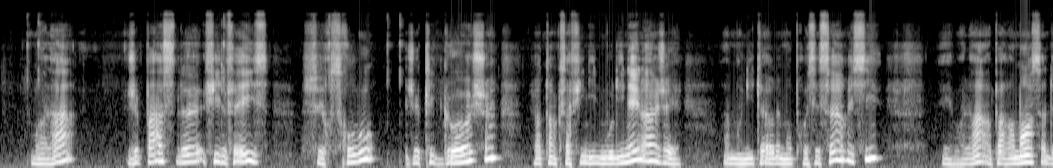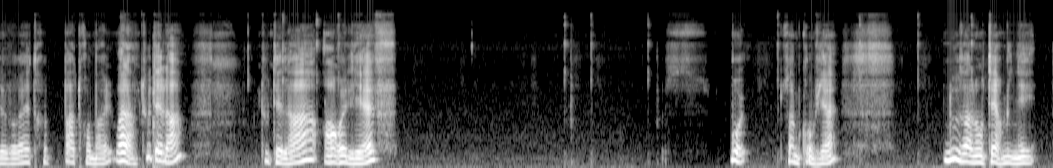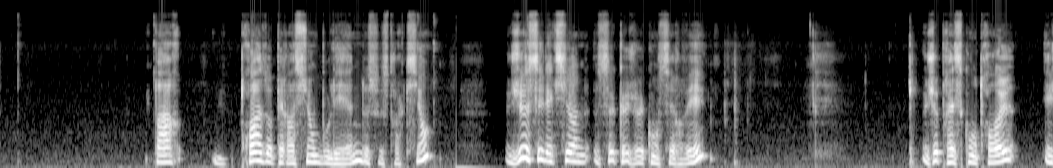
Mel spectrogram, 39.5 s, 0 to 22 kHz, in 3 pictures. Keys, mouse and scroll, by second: 0.3 click, 2.6 click, 3.8 click, 4.8 click, 15.2-15.5 scroll up 1, 16.1 scroll down 1, 16.6 right click, 17.3-20.4 drag, 20.5 click, 21.7 scroll down 1, 22.8 click, 24.6 click, 26.5-28.4 drag, 31.5 right click, 32.7 click.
